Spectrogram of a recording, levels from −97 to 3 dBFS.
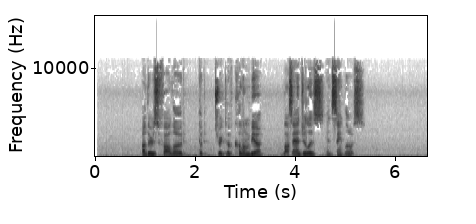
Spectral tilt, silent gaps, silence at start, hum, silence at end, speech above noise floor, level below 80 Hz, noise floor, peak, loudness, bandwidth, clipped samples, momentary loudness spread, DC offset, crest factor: -3 dB/octave; none; 0.95 s; none; 1.3 s; 32 dB; -48 dBFS; -48 dBFS; 0 dBFS; -15 LUFS; 11.5 kHz; under 0.1%; 12 LU; under 0.1%; 18 dB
